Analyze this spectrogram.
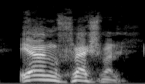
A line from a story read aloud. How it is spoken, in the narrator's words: growls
